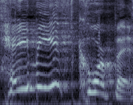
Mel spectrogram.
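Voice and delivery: high, hammed-up lawyer voice; Sandy Cohen. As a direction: belt out legal jargon in a comic impression. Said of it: "getting excellent at Sandy voice".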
